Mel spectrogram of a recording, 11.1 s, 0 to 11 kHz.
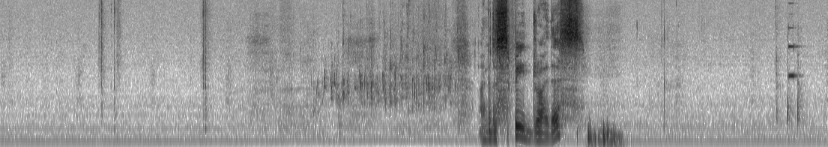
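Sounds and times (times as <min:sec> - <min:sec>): low steady hum: 0:00.0 - 0:11.0
paintbrush rinsed in water pot: 0:03.6 - 0:06.6.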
